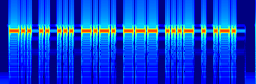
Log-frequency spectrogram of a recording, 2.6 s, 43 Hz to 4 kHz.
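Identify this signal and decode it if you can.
Morse code, heard as a keyed tone, about 40 wpm, 750 Hz. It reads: DISCOVER
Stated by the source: Code practice at 40 wpm.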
